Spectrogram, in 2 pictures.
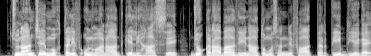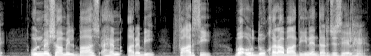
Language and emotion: Urdu, neutral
